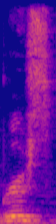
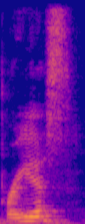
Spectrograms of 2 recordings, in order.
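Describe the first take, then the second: First: The name sounds exactly like 'Bruce'. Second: The name does not sound like 'Bruce'. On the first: This is how the owner of the name says it. The speaker calls it right. "he pronounces it Bruce" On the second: This is how the name looks in writing. The speaker calls it wrong. "it looks like Breus"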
